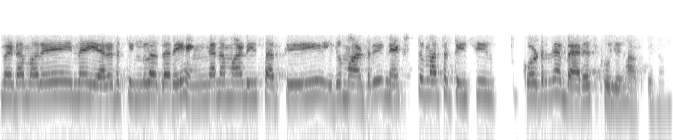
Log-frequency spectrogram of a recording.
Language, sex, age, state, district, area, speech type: Kannada, female, 45-60, Karnataka, Gulbarga, urban, conversation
